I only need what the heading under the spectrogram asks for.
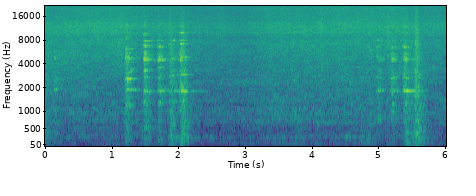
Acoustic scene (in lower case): kitchen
